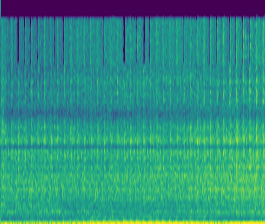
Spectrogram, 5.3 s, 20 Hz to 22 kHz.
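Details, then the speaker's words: 1988 Saab 900 Turbo, long unused, just restarted: steady low idle with a faint puffing tick about four per second riding on it; owner says it definitely has an exhaust leak and also suspects lifter tick; unconfirmed. "but i think this is lifter tick and i really should check the fluids as well but yeah that does not sound too good it's definitely coming from up here though"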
